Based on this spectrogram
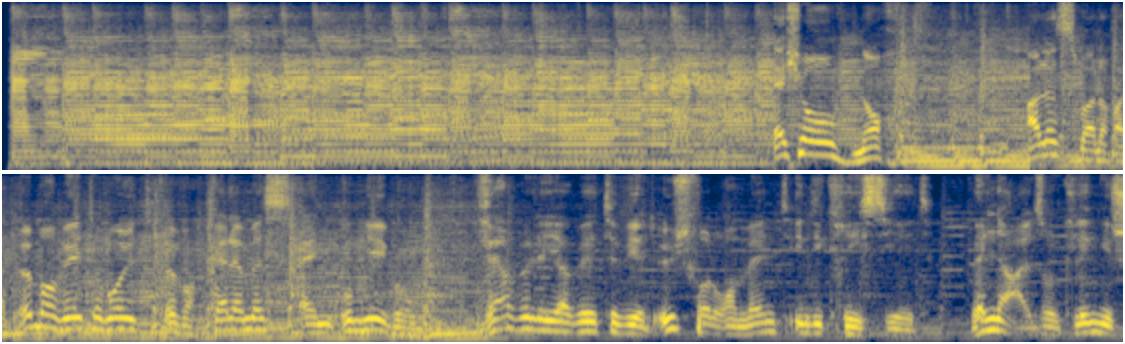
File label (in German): Kelmiser Mundart; Zusammenarbeitscharta der drei Dorfmuseen Kelmis, Bleyberg und Lontzen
